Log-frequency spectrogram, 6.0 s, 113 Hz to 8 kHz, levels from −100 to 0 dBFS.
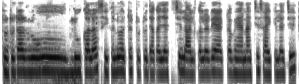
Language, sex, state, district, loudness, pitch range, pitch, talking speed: Bengali, female, West Bengal, Dakshin Dinajpur, -14 LUFS, 200-220 Hz, 210 Hz, 180 wpm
